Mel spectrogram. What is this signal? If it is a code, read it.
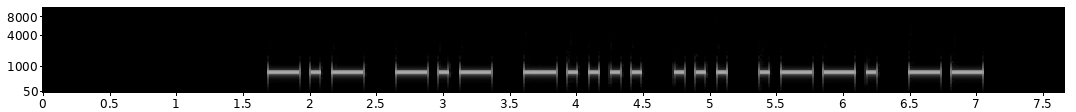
Morse code, heard as a keyed tone, about 15 wpm, 700 Hz. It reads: KK6SPM
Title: USA Call Signs - 6 Characters - Repeated 2x - 15wpm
